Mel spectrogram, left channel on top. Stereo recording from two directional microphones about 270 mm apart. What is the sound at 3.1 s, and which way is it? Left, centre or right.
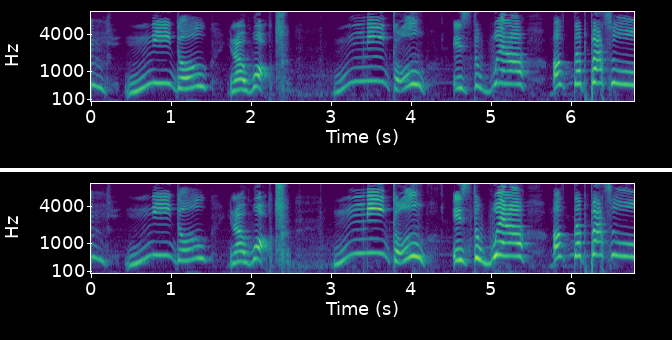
A child's voice, centre.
